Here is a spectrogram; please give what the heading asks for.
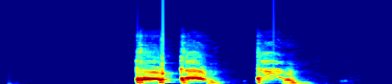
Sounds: Cough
